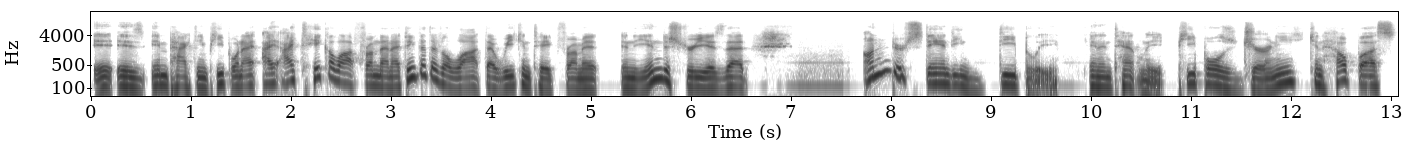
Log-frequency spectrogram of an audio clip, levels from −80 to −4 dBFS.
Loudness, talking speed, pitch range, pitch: -28 LUFS, 180 wpm, 105-135 Hz, 120 Hz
